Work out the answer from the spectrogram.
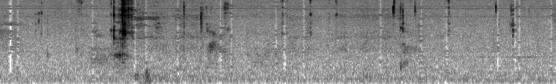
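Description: Someone chewing popcorn: a short louder crunch about a second in, then faint scattered crunching clicks.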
